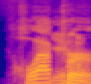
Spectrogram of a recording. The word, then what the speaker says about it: Klepper: No, and pronunciation of the last name is Klepper? Klepper.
